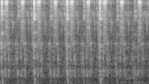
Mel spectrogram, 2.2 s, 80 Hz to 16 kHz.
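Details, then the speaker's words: Stirling Kits Retrol G16 model stationary gas engine, first start after clearing a flooded plug; revs are adjustable and the fuel pump is not yet pumping. Crisp, even pops about two a second with light ticking; running cleanly. "Even sounds like a stationary engine. Even st sounds like a proper stationary engine the old ones."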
